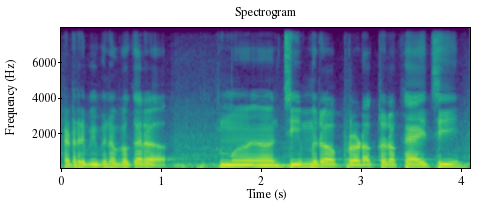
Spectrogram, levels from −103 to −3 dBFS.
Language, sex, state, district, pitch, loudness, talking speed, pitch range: Odia, male, Odisha, Nuapada, 140 Hz, -12 LUFS, 145 wpm, 130-145 Hz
